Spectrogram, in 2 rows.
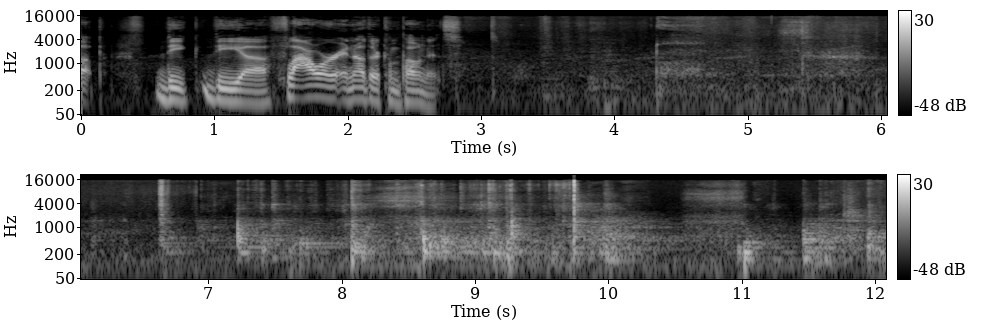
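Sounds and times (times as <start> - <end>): steel drums knocking and scraping: 6.1 - 12.0.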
